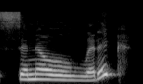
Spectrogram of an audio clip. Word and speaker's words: senolytic: Is it senolytic? – Yes. – Okay. – Yes. – So what are, yeah. All right. So what are senolytic therapies and what's their purpose? – So senolytic therapies are either their compounds,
